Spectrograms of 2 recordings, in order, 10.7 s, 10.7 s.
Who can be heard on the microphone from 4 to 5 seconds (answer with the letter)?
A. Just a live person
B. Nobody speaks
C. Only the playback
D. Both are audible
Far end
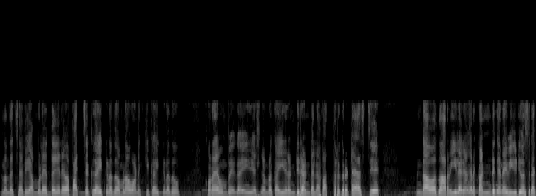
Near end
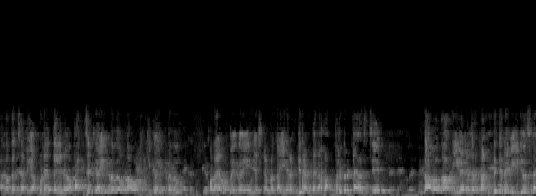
D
